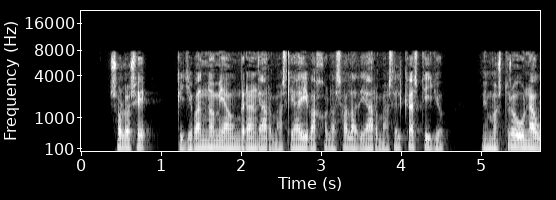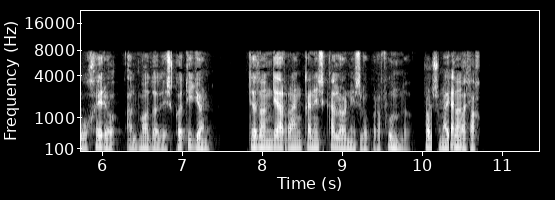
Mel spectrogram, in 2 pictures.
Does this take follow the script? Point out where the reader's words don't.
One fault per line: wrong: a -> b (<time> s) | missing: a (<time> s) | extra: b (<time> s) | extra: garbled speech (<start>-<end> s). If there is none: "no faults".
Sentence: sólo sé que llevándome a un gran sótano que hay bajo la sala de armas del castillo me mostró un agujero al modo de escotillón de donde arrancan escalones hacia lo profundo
wrong: sótano -> armas (2.2 s)
missing: hacia (9.3 s)
extra: garbled speech (10.0-10.7 s)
